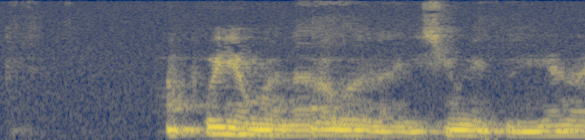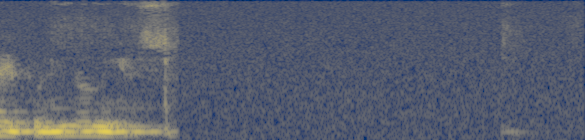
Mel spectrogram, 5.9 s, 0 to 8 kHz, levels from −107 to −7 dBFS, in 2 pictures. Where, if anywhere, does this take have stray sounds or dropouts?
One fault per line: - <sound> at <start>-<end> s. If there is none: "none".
none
